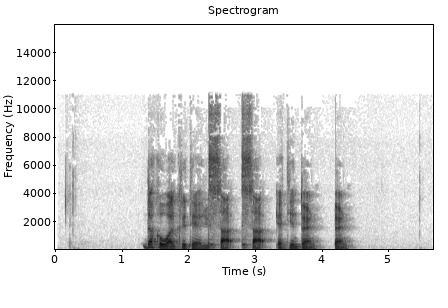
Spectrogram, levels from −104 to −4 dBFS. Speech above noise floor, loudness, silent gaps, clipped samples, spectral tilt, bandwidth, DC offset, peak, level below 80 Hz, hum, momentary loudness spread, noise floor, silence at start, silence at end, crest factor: 55 dB; -19 LUFS; none; under 0.1%; -4.5 dB/octave; 11.5 kHz; under 0.1%; -2 dBFS; -50 dBFS; none; 8 LU; -74 dBFS; 1.3 s; 1.3 s; 18 dB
